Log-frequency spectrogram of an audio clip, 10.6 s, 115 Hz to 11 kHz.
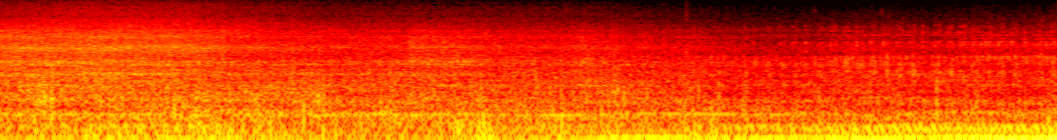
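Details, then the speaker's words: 1978 Dodge D150 carbureted V8 at -23C (wind chill -35C), block heater plugged in, sat since Thursday, idling about 6-7 minutes after cold start: low steady rumble firming as it warms, no knocks or misses; healthy cold idle. "Oh, the weather outside it's just cold. That's all. Nothing crazy. Well, listen to her. She is just purring away."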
